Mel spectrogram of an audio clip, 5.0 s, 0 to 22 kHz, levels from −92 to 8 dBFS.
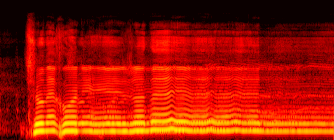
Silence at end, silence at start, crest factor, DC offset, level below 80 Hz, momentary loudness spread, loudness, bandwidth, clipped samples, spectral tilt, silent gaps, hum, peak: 0 s; 0.4 s; 16 dB; under 0.1%; -66 dBFS; 8 LU; -26 LUFS; 12.5 kHz; under 0.1%; -6 dB/octave; none; none; -10 dBFS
